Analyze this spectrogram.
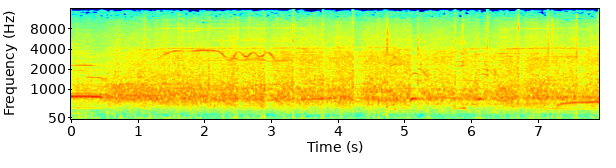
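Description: A large crowd cheers loudly in a big echoing hall.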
